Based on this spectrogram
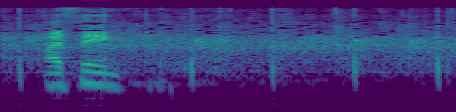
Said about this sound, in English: Hey, I don't know about you guys, but I think our worship team is amazing. Can we give a round of applause for our worship team?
